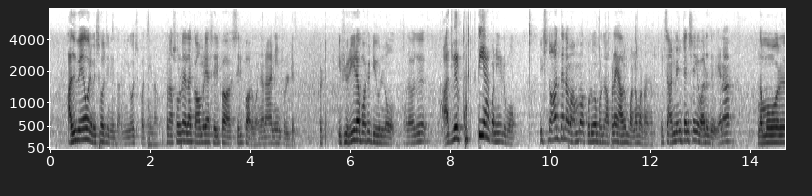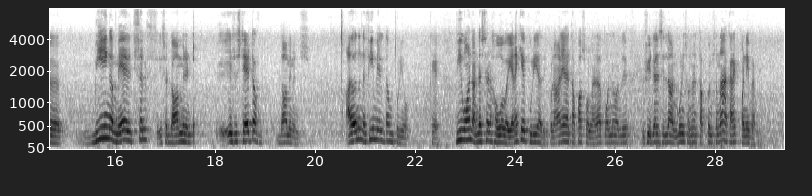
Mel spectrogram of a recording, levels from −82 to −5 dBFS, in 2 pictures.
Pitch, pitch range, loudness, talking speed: 160 Hz, 145-185 Hz, -20 LUFS, 180 wpm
